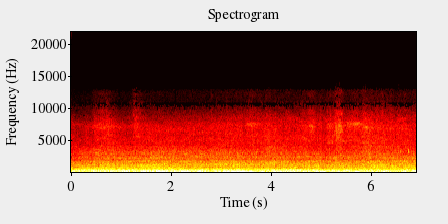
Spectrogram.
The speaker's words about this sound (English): It's nice when a train arrives just as you arrive. Yes, yes it is. Can't really fault that.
